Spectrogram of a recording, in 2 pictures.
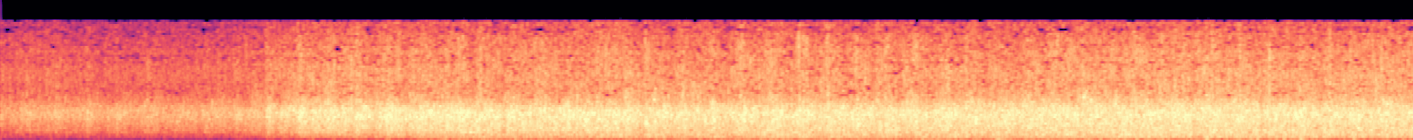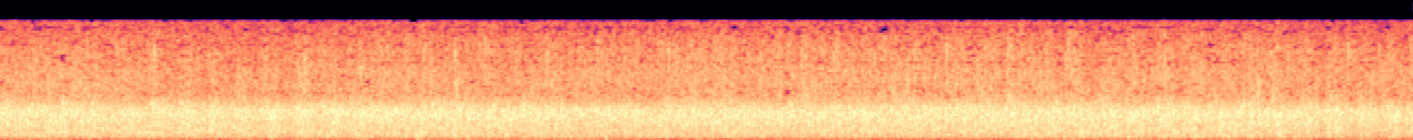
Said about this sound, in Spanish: Muchas gracias por la ovación.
